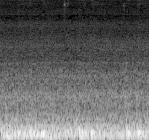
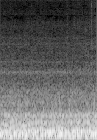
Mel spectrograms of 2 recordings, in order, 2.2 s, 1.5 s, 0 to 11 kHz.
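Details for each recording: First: 2011 Honda Accord driving after left wheel bearing replacement: steady low road rumble with no growl or hum building with speed; bearing noise gone, running normally. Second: 2011 Honda Accord driving on the road: a low droning hum that rises and falls with speed, goes away when switching lanes and increases on left turns. A bad wheel bearing; the owner suspects the left one, where he hears it.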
